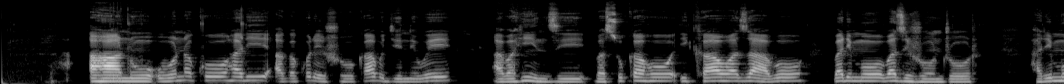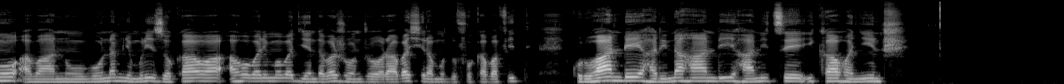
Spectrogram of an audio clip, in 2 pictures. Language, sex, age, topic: Kinyarwanda, female, 25-35, agriculture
